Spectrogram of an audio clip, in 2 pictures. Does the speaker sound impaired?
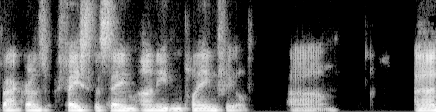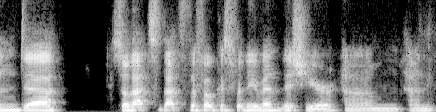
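No.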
